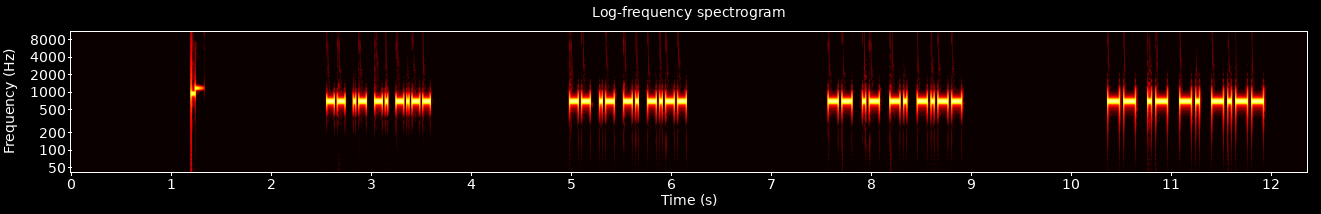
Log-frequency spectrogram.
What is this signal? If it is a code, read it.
Morse code, heard as a keyed tone, about 40 wpm, 700 Hz. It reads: MANY MANY MANY MANY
